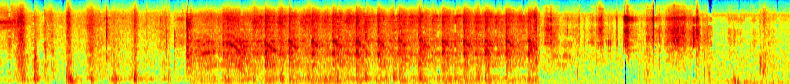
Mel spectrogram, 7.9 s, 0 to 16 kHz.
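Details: 1995 Jeep Wrangler YJ four-cylinder with a substitute used ignition coil fitted: uneven bursts of starter cranking, turning over repeatedly without firing; crank, no start.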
